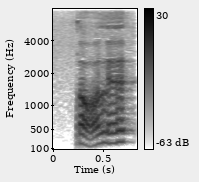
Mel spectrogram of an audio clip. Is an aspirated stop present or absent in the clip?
absent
